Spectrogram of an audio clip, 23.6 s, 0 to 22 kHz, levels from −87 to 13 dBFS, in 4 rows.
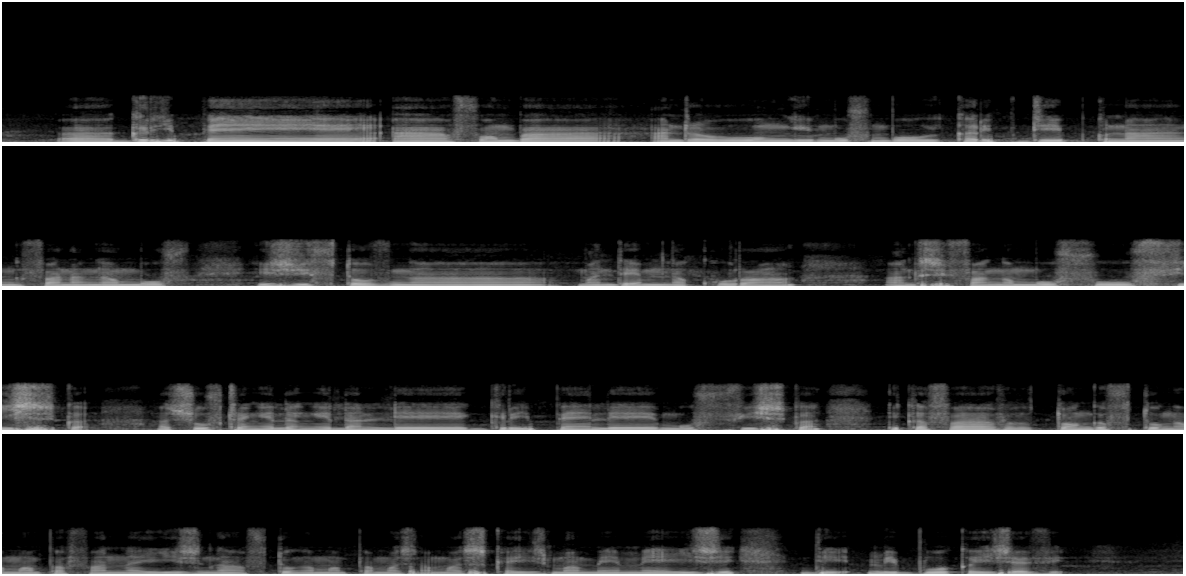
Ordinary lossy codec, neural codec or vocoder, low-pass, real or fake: none; codec, 16 kHz, 16 kbps, FunCodec, trained on LibriTTS, 50 frames a second; 7.2 kHz; fake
